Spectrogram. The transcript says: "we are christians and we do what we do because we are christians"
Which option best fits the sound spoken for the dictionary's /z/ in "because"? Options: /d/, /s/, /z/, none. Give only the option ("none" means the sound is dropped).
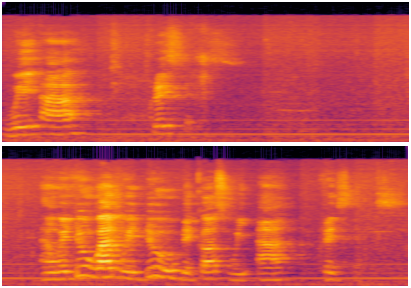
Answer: /s/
